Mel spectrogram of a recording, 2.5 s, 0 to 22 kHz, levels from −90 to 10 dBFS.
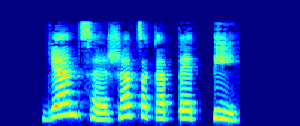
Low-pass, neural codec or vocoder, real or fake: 10.8 kHz; none; real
